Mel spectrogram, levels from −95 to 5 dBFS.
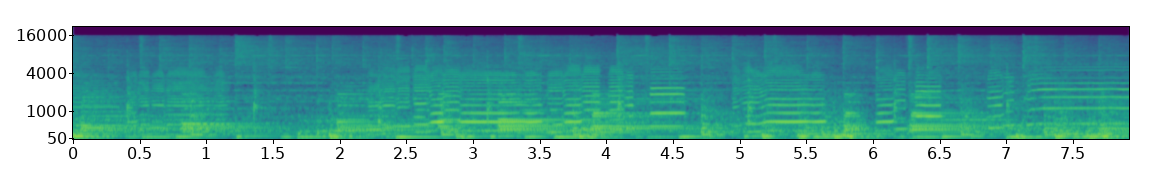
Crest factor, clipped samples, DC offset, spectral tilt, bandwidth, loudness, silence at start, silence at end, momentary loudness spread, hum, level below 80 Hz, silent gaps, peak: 14 dB; under 0.1%; under 0.1%; -5 dB/octave; 16.5 kHz; -18 LUFS; 0 s; 0 s; 6 LU; none; -36 dBFS; none; -4 dBFS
